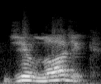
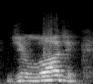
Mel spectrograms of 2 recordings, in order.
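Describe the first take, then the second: No difference in how they are said.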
